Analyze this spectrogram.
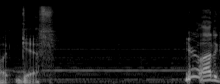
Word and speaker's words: GIF: I don't care if you guys call it gif you're allowed to call a gift I've never corrected anybody who calls a gift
